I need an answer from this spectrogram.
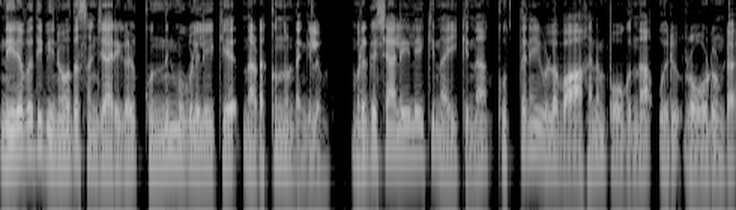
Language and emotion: Malayalam, neutral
